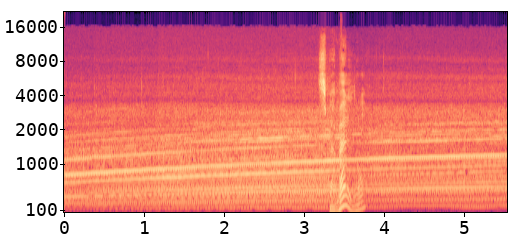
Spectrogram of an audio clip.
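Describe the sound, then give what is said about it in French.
A Jaguar electric car's artificial driving sound: a steady, layered synthetic hum that slowly climbs in pitch throughout, with a voice briefly speaking over it partway through. “Donc, les voitures Jaguar, ils ont révélé le bruit qu'ils allaient faire. Attends, je vais jouer ça.”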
